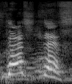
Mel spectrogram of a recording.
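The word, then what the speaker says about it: puff-puff: get the pronunciation right, you must do your mouth like this. Puff, puff. Yes. Puff, puff. No, that one is a posh one. Pronunciation depends on your accent. If you have an accent, it doesn't matter. Puff, puff. Puff, puff is African origin.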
